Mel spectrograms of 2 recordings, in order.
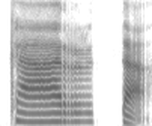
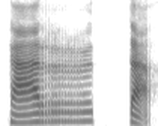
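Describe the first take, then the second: No difference in how they are said.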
